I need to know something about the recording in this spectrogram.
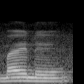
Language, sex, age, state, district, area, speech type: Urdu, male, 18-30, Bihar, Gaya, rural, spontaneous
